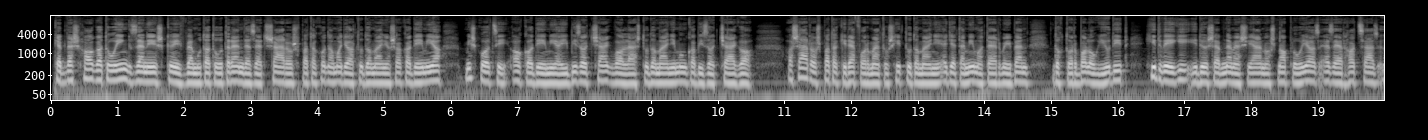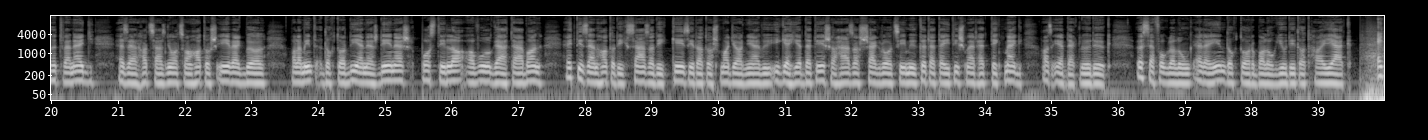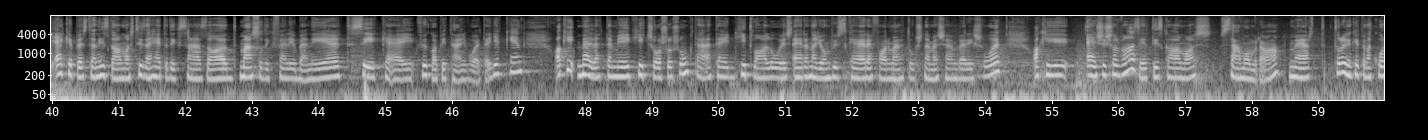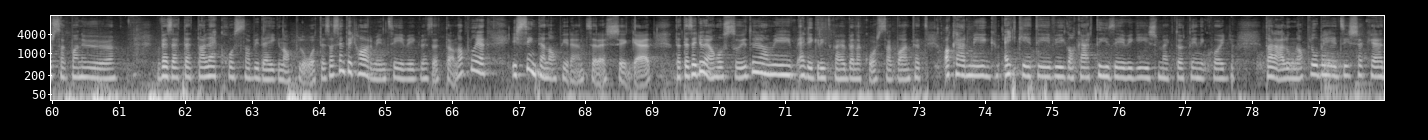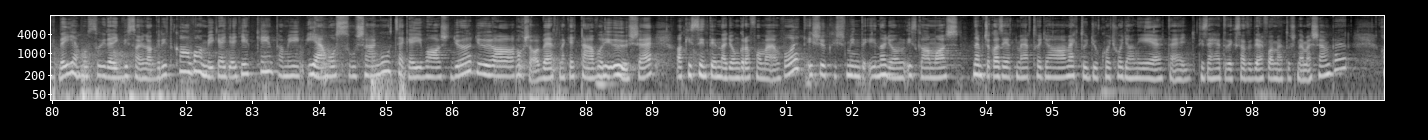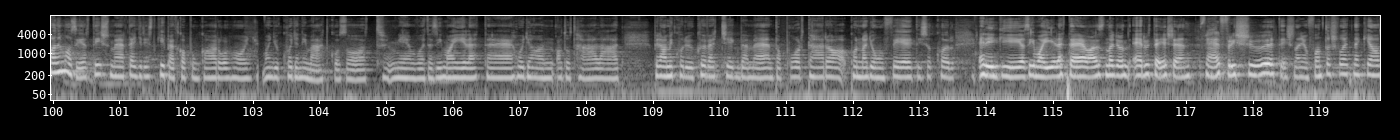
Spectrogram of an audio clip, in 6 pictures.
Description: Zenés könyvbemutató a pataki hittudományi egyetemen
Zenés könyvbemutatót rendezett Sárospatakon a Magyar Tudományos Akadémia Miskolci Akadémiai Bizottság Vallástudományi Munkabizottsága.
